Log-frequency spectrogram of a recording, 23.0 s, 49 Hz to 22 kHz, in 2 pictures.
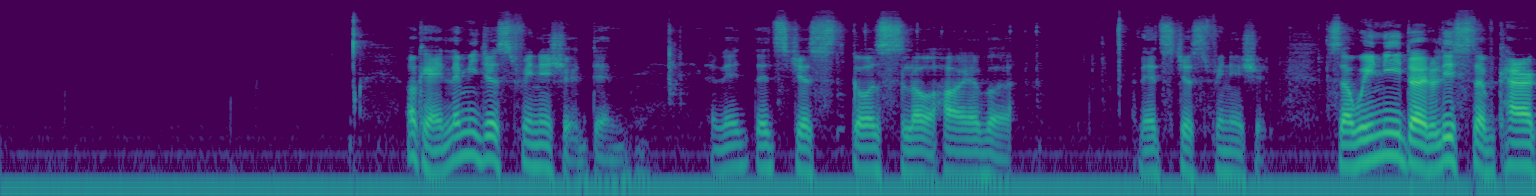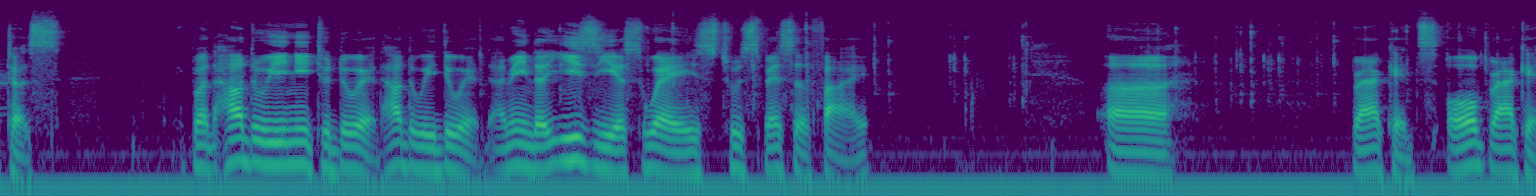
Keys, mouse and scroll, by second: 5.0 ctrl+g, 5.0 ;, 5.7 g, 6.2 d, 8.1-10.4 typing, 15.1 ctrl+g, 15.5 Return, 15.7 Return, 17.1 u, 17.1 BackSpace, 18.1 Home, 18.6 e, 19.1 u, 21.4-23.0 typing.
